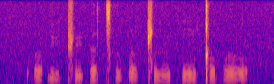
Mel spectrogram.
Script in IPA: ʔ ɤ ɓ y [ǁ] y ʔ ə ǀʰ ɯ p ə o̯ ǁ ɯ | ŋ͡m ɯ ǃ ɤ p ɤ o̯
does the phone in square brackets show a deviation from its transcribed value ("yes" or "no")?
no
